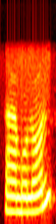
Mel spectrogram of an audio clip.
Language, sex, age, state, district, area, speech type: Bengali, female, 18-30, West Bengal, North 24 Parganas, rural, conversation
